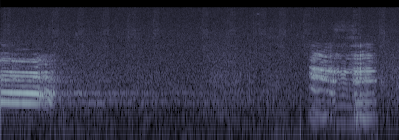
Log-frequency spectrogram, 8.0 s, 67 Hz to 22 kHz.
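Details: Rutting red deer in the Sandomierz Forest, 2018. A harmonic roar fades out at the start, then a quiet forest pause of several seconds, then a second strong, wavering bellow lasting over a second.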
